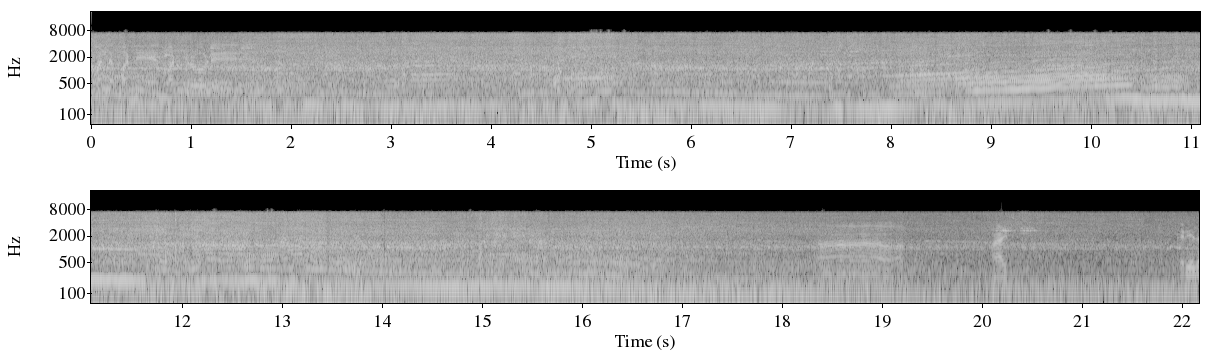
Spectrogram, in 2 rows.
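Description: A Kawasaki ZX6R sport motorcycle rides along a dirt road, its engine rising and falling in pitch as the throttle changes, with steady wind rush and someone talking over the ride.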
